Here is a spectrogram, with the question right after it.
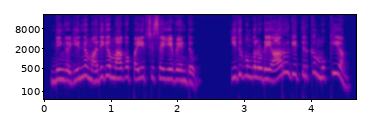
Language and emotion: Tamil, angry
